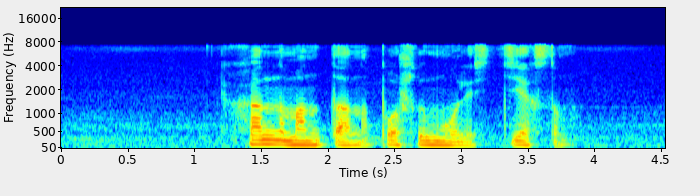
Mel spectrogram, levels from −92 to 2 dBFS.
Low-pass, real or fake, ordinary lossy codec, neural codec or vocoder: 7.2 kHz; real; none; none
